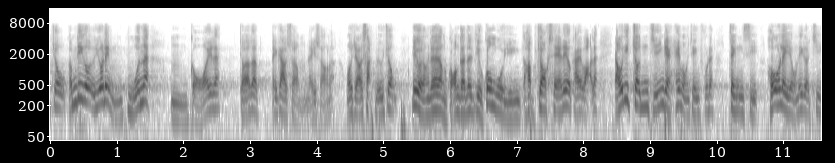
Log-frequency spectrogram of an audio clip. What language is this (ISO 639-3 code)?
yue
